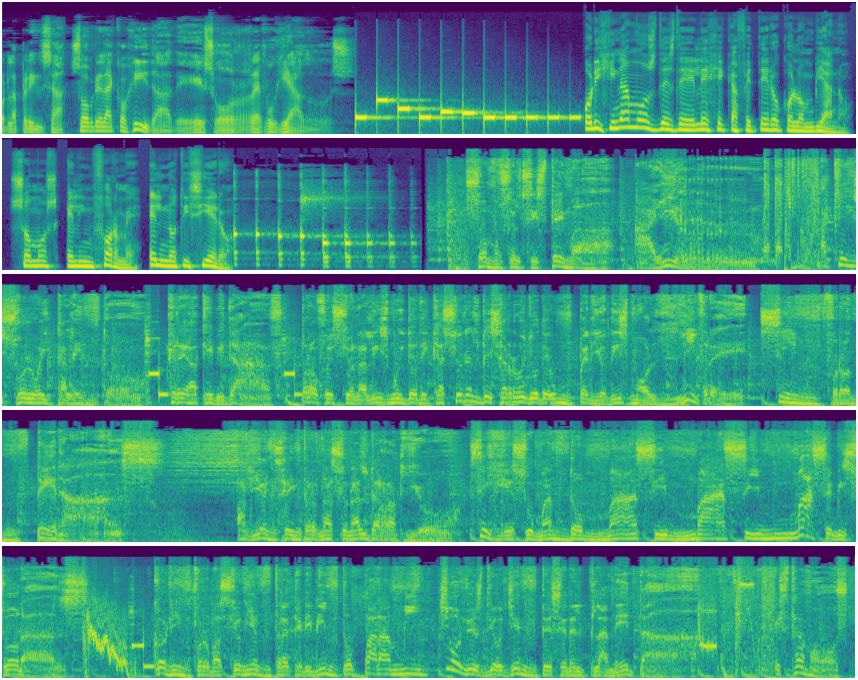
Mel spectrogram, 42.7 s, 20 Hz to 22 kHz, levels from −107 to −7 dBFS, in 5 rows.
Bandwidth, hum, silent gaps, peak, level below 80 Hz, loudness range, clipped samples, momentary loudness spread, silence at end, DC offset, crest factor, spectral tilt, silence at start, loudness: 16.5 kHz; none; none; 0 dBFS; -36 dBFS; 4 LU; under 0.1%; 9 LU; 0 s; under 0.1%; 14 dB; -2.5 dB/octave; 0 s; -13 LUFS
